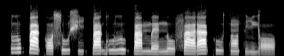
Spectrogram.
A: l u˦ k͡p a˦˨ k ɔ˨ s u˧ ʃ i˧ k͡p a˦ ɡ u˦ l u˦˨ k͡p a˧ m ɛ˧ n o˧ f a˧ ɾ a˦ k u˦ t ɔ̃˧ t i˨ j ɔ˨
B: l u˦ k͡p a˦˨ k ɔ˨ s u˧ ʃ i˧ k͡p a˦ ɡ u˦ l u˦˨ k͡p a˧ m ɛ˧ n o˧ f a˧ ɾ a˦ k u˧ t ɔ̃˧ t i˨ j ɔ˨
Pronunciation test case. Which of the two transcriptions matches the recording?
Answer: B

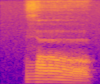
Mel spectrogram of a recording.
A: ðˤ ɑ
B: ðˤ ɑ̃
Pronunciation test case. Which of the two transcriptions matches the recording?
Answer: A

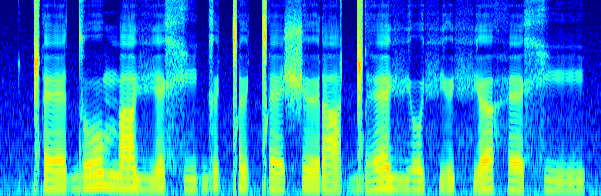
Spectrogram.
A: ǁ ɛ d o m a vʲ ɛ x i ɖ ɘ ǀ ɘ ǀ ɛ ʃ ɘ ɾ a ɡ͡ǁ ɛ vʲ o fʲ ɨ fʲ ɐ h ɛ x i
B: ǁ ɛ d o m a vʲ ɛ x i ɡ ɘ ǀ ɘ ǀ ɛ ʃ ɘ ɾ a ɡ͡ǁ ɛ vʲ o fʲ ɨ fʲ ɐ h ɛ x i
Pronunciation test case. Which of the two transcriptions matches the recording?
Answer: B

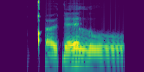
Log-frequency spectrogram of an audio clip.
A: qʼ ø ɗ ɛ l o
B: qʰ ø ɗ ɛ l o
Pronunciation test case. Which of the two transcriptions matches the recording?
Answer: A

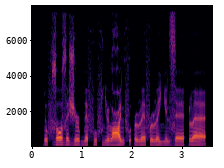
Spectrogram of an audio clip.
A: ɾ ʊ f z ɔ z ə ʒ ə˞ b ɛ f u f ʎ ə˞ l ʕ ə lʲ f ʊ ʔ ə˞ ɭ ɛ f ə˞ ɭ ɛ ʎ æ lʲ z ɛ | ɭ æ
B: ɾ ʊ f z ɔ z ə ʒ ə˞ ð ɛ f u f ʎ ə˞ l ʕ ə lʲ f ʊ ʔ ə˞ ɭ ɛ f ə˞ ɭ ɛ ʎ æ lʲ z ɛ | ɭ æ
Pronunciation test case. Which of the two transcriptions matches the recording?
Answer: A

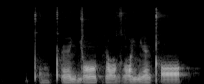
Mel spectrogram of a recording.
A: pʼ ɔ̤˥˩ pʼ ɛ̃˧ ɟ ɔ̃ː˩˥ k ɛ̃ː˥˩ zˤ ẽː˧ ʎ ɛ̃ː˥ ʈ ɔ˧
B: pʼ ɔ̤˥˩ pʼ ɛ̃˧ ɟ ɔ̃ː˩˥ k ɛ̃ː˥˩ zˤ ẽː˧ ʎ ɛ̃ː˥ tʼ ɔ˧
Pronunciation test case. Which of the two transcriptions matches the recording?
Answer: B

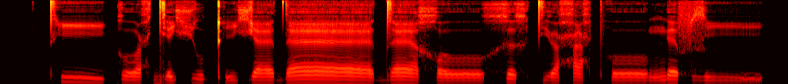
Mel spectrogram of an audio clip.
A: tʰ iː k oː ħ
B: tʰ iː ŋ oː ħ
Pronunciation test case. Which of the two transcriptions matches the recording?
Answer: A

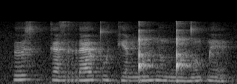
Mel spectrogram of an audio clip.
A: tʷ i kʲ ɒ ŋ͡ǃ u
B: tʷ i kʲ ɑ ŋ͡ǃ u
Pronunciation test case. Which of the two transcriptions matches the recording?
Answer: B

